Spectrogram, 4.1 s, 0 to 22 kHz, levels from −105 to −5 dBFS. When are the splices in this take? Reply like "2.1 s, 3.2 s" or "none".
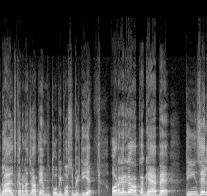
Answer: none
